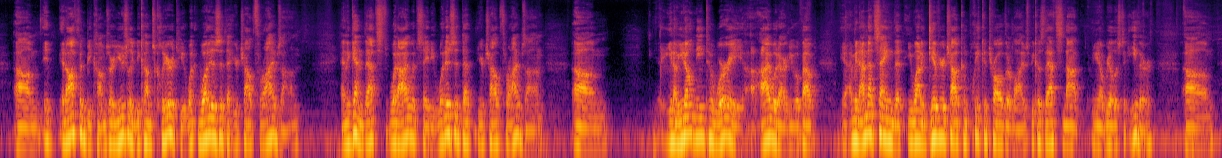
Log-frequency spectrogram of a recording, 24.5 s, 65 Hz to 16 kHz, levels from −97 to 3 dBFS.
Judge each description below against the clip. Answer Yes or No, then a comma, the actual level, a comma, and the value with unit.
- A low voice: Yes, low, 115 Hz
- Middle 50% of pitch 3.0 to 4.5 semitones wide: Yes, average, 3.4 semitones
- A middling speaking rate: Yes, average, 185 wpm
